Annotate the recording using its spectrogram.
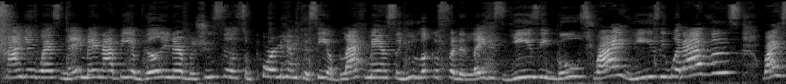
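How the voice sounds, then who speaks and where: With noticeable background noise behind her, a woman uses a raised, projected voice at a fairly quick pace, her tone animated and her pitch extremely high. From US South. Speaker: personal finance educator. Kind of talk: tutorial. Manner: casual.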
